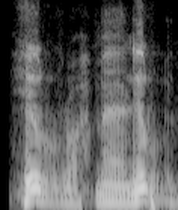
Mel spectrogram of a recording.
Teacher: ketika baca hir itu sudah ra itu ditebalkan. Bukan hir terus hir tipis terus ra tebal, tidak, tapi hir langsung menebal.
